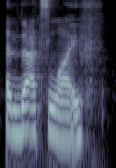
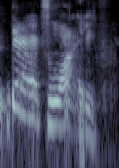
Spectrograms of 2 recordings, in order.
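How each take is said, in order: First: Said in the usual way. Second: Drawn-out, hammy catchphrase; hammed-up exclamation. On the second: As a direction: play it up as a silly proclamation. Repeats it as exaggerated exclamation.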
